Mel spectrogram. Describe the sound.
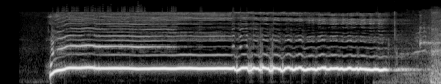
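A woman, in place of singing, lets out one long, loud, sustained howl that holds steady for about three seconds, wavering slightly near the end, in playful imitation of an animal, followed by a brief breathy tail.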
